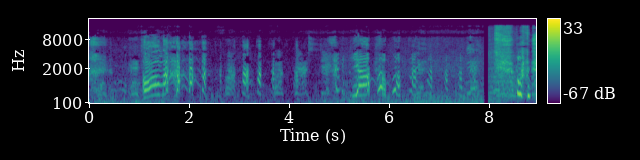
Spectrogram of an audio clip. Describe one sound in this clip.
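Young women shout and laugh in the distance outdoors.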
